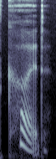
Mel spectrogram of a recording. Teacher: A common mistake is pronouncing the L sound, but there is no L sound. It's could, not cold.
